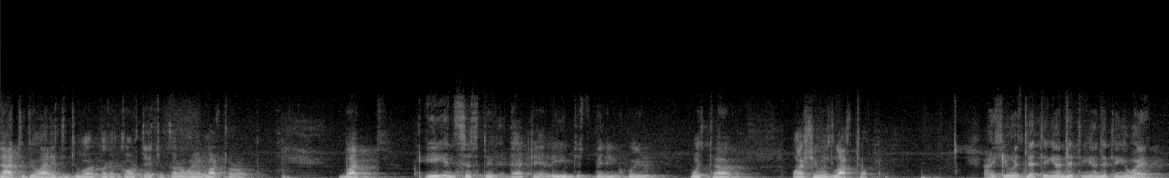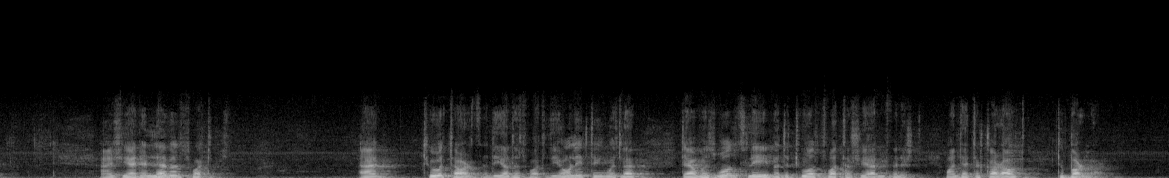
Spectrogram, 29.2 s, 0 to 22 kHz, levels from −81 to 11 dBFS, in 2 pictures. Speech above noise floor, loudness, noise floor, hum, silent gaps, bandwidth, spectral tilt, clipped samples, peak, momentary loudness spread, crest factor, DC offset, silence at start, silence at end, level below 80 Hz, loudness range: 34 dB; -19 LUFS; -52 dBFS; none; none; 10 kHz; -7.5 dB/octave; under 0.1%; -2 dBFS; 19 LU; 18 dB; under 0.1%; 0 s; 0.65 s; -46 dBFS; 3 LU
